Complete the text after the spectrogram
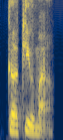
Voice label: "curcuma", Indian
